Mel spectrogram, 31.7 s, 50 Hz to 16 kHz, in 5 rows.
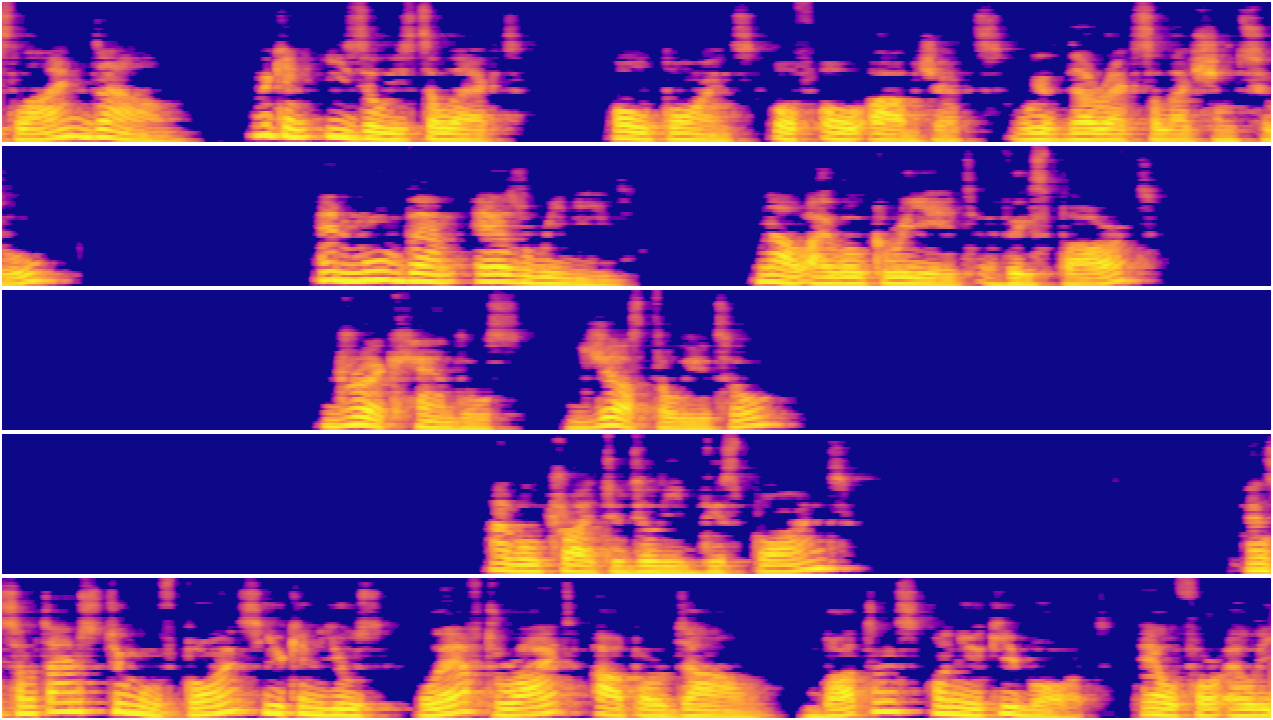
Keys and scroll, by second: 9.8 space, 21.9 p, 22.8 a, 30.6 Down, 31.1 d, 31.1 l.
